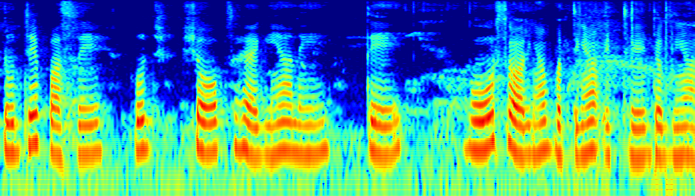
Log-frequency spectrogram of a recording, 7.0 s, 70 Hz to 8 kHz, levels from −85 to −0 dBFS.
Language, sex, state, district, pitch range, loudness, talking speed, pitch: Punjabi, female, Punjab, Pathankot, 190-215 Hz, -18 LUFS, 110 wpm, 200 Hz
